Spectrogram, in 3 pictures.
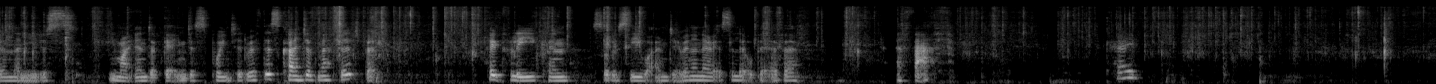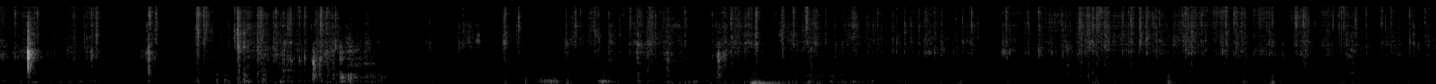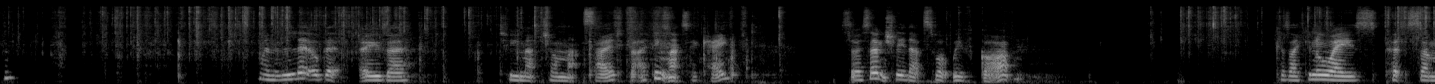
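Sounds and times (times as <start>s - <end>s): paper crinkling and rustling: 0.0s - 36.7s, 39.5s - 43.0s.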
